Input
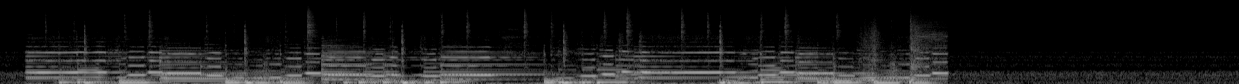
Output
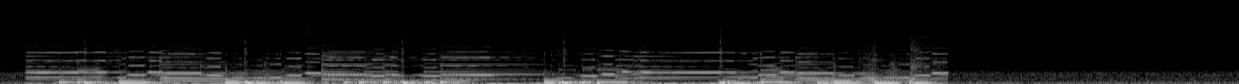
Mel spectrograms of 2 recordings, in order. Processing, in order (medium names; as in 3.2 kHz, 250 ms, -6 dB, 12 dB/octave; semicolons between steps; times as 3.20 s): tilt EQ -4 dB/octave; trim -7.5 dB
